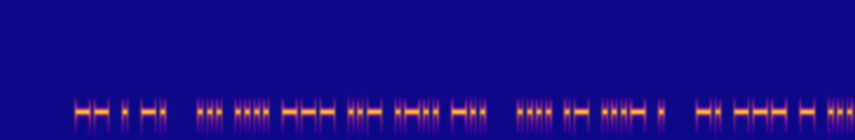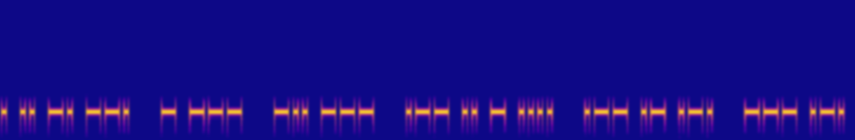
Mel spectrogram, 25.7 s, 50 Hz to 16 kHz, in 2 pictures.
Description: Morse code, heard as a keyed tone, about 17 wpm, 700 Hz. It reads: MEN SHOULD HAVE NOTHING TO DO WITH WAR OR
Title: Sentences from Top 1000 Words - Review Part 3 - 17wpm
